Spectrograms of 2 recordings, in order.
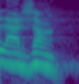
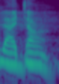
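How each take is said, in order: First: The R sound in the word is pronounced. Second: The R sound in the word is dropped. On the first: "on ne dit pas l'argent" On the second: "il va dire l'argent. C'est l'argent. On ne prononce pas le R là"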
